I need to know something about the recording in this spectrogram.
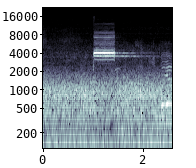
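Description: A referee's whistle blows one short, sharp blast far off.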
